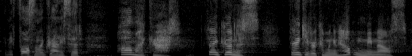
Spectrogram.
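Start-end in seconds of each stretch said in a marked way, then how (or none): 1.5-5.1 high, loud, rushing gratitude; relieved lion. Acted. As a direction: gush thanks after a rescue. Freed lion thanks the mouse.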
